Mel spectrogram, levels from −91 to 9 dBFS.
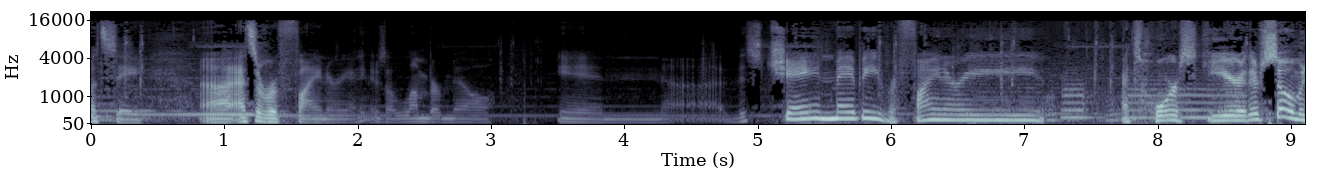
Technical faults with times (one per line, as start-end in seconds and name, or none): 6.51-9.11 call bitrate drop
